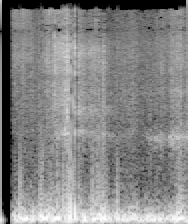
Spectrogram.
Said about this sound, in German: Sehr windig hier.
